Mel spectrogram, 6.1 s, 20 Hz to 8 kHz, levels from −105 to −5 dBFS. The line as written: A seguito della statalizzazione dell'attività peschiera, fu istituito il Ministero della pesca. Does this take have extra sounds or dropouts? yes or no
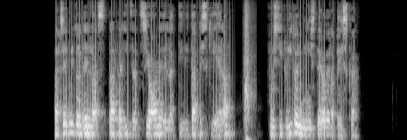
yes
